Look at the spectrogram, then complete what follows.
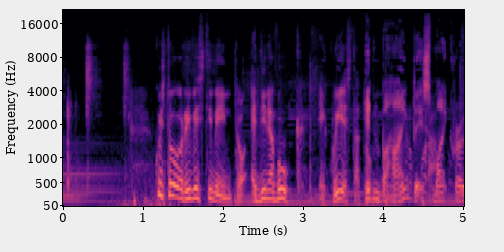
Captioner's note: speaking in foreign language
